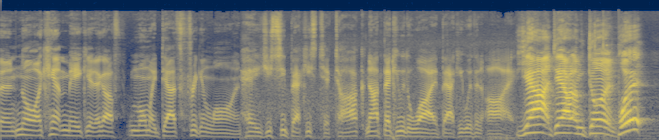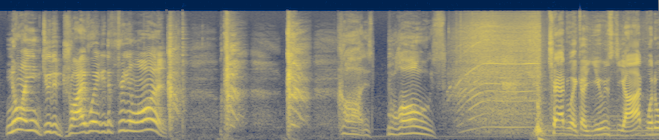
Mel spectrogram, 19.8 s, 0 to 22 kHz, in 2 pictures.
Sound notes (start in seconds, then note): 12.4 scoffs; 16.5 blower whirs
